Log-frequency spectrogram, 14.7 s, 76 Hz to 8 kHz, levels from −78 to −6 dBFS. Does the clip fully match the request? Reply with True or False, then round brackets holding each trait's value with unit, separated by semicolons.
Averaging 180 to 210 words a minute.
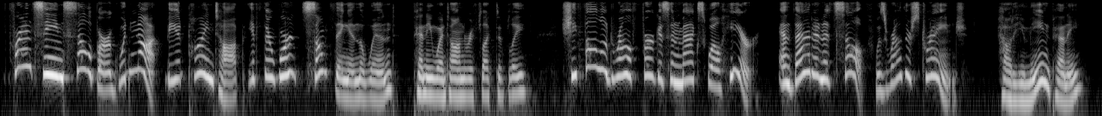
False (145 wpm)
